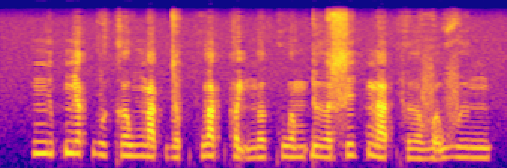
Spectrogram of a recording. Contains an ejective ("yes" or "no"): no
